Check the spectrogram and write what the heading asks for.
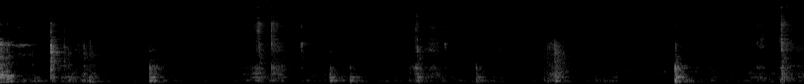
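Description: A small kitchen knife cutting the ends off black carrots on a wooden board: irregular, crisp cuts and taps of the blade on the wood, roughly one or two a second.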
